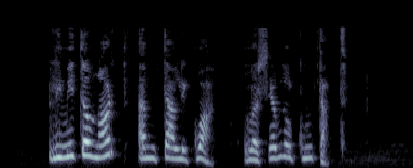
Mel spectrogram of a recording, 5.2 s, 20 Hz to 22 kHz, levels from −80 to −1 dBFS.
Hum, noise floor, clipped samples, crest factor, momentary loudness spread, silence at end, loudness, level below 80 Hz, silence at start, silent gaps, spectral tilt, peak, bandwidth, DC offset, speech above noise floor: none; -70 dBFS; under 0.1%; 20 dB; 15 LU; 0.85 s; -28 LUFS; -86 dBFS; 0.6 s; none; -5 dB/octave; -8 dBFS; 11.5 kHz; under 0.1%; 42 dB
